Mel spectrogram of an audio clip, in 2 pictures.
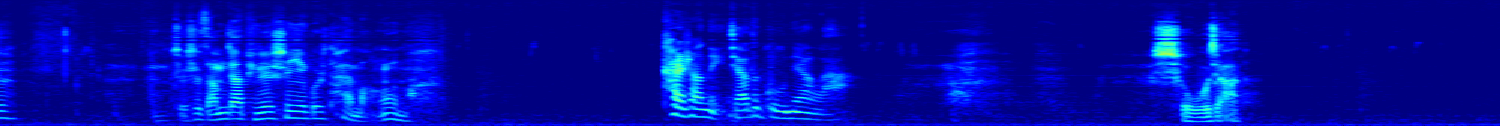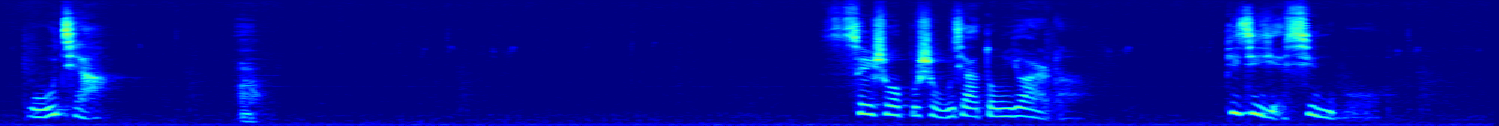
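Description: A middle-aged woman speaks warmly and gently, close by.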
